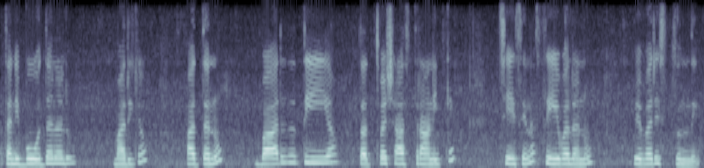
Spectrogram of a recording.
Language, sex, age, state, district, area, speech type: Telugu, female, 18-30, Andhra Pradesh, Sri Satya Sai, urban, spontaneous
